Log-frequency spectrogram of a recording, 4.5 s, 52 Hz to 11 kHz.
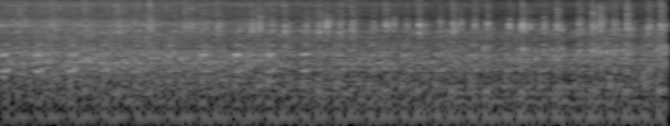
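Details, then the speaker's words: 1976 GMC Sprint V8, sat years in a barn, power steering pump locked: runs on fuel poured in, lumpy slightly uneven idle but holding steady, blowing debris from tailpipes; confirmed a runner. "it's running running on what i poured in there"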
